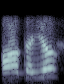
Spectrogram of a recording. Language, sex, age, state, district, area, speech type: Maithili, male, 45-60, Bihar, Saharsa, rural, conversation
